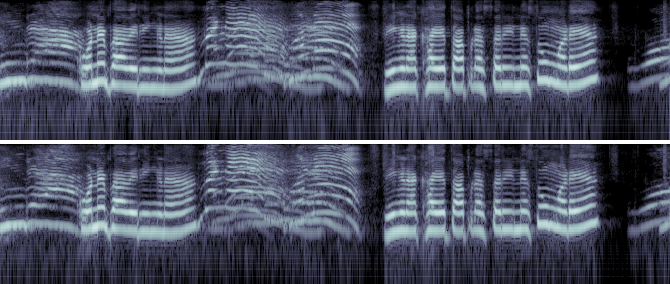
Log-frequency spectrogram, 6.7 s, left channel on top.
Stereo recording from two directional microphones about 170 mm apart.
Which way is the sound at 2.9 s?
30° right (ahead or behind).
